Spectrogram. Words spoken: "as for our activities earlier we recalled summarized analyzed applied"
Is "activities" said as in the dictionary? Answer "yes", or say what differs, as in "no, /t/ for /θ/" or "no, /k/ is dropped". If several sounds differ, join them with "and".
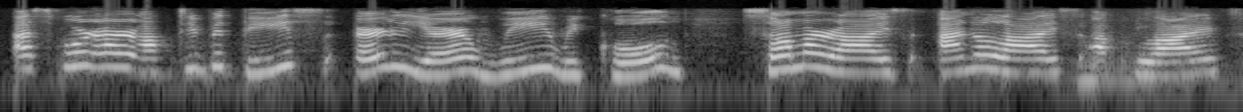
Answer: no, /s/ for /z/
